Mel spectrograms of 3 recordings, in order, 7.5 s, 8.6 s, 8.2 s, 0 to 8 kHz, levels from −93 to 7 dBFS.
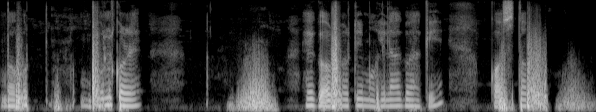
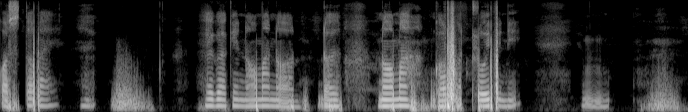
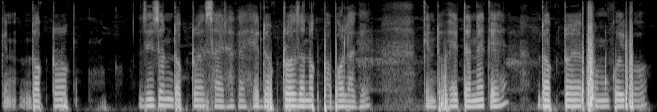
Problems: background sounds at intervals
